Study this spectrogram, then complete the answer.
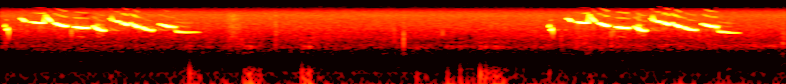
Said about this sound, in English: The Chihuahuan meadowlark's song is also distinct. Here's an example of what it sounds like.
